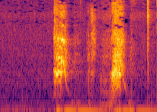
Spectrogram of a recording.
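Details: Jack Russell Terrier barking while digging, questioned by its owner: two sharp, short barks about half a second apart, followed by softer yips and faint rustling.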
